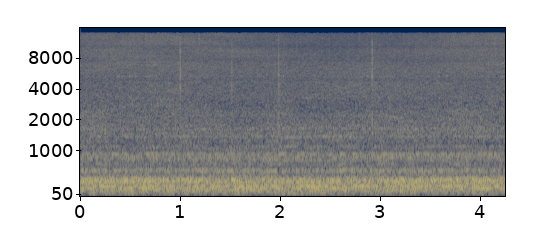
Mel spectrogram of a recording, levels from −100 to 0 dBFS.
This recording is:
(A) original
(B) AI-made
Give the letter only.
A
